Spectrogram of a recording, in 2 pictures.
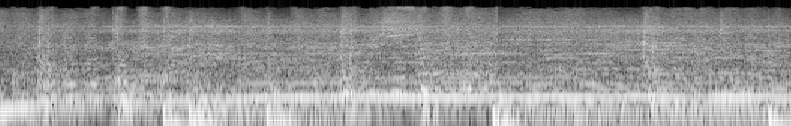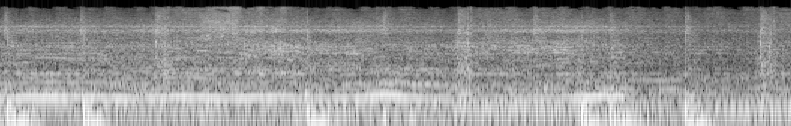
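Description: Snowmobile engine revving up over the first second or so, then held at high revs with a slight waver on a climb through deep snow, easing off near the end. Music plays underneath.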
